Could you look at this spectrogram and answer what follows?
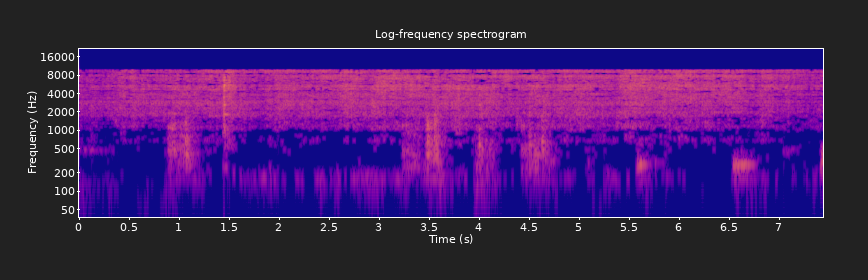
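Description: Vegetables sauté in a pan for vada curry with a soft, steady sizzle, broken by occasional light stirring taps and spatters.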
